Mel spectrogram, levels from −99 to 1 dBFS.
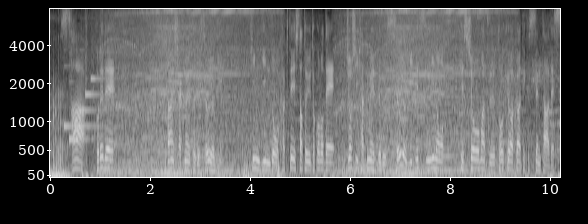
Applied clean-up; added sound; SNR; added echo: none; Purr + Motorcycle / Accelerating, revving, vroom; 3 dB; none.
